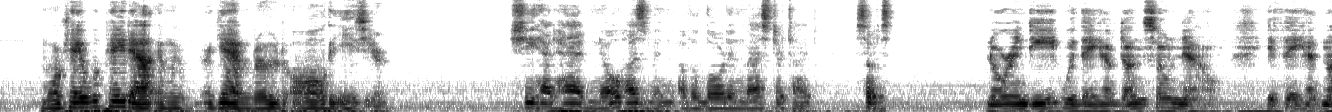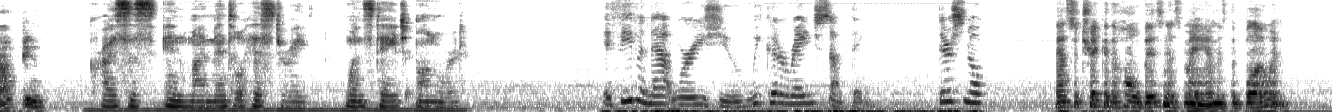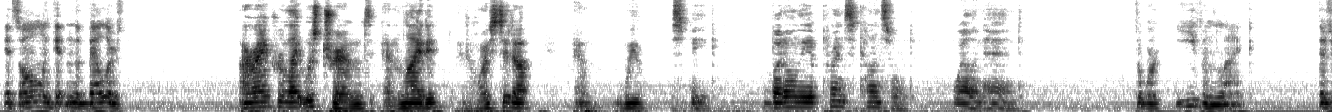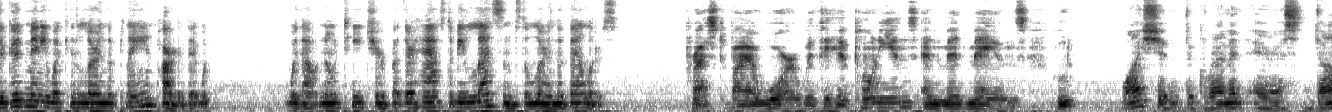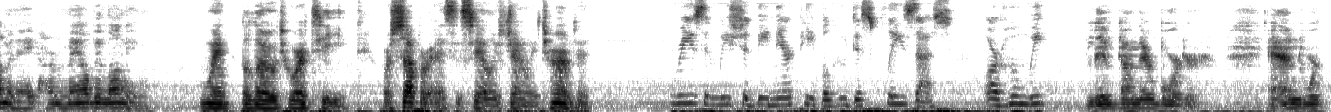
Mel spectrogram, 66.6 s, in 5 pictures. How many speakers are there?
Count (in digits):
6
